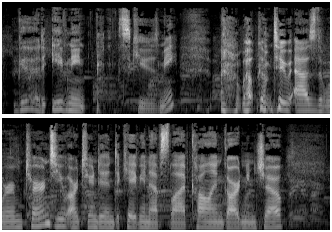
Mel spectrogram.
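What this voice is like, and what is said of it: Raspy voice. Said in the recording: “I'm your raspy voice”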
